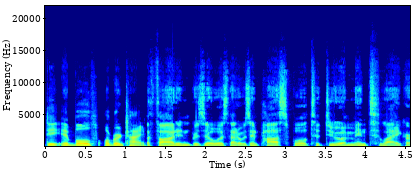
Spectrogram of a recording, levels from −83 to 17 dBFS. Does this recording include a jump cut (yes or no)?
yes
